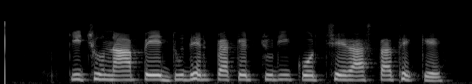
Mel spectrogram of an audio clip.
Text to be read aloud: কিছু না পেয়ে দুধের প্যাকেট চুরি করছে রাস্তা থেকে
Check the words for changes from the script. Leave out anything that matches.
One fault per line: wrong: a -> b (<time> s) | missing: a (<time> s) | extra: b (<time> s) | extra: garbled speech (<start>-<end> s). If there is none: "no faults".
no faults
